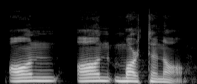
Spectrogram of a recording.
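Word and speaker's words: ondes Martenot: It's a French pronunciation. I think it's called the en martenant is how you.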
